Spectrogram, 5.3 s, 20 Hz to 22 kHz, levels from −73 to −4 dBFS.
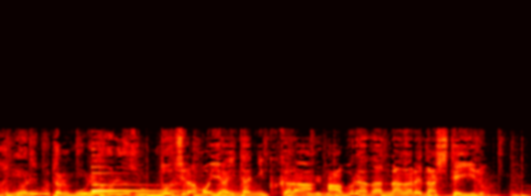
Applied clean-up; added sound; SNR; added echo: none; Bowed string instrument; 1 dB; none.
